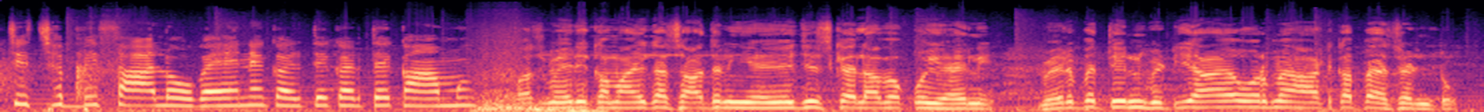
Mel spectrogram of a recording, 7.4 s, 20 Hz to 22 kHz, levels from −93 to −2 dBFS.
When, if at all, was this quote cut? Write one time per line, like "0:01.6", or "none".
0:02.5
